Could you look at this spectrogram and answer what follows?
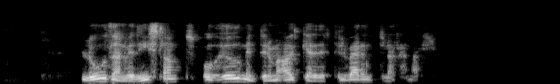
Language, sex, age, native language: Icelandic, male, 30-39, Icelandic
